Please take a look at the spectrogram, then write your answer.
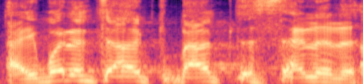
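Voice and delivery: mock-indignant Boca lady; indignant old lady. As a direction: deny it in character as the elderly caller. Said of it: "And I went".

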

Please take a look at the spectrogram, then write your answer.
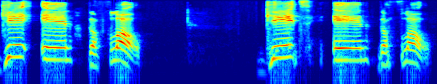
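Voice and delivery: God's invitation, slowed and spaced out; slow, drawn-out command. Retold or imitated. Preacher voicing God, calling the church into the flow, slow. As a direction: stretch each word of it, with long pauses. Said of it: "God said".

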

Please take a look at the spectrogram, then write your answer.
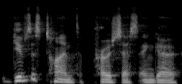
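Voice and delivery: ordinary talk

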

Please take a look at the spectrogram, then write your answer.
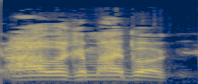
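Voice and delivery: high, smug mocking tone; mock smug believer. One group bragging about their holy book, high mock voice. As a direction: show off the book. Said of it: "they're like".

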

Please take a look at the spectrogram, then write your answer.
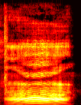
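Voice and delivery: audience ahh, rising in pitch; a crowd's swelling ahh. Acted. Audience gasping at the fork, a rising ah. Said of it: "with it rising".

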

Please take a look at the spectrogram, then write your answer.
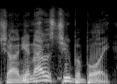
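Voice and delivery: ordinary delivery

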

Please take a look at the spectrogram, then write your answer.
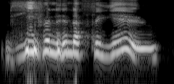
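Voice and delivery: teasing with a laugh. Acted. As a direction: laugh through the tease.

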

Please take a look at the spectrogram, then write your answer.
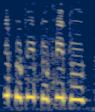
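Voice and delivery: high mock beep-boop dialing noise; high chirpy beep boop; phone dial beeps. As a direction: make silly beeps like dialing a call.

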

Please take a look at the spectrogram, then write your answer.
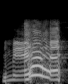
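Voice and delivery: short, high comic scream; mock scream. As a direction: imitate his hilariously bad scream. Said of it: "his scream is hilarious".

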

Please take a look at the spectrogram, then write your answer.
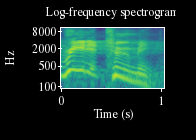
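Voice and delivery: loud, high command; acted-out pastor's order; retold demand. Pastor demands to hear the letter.

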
